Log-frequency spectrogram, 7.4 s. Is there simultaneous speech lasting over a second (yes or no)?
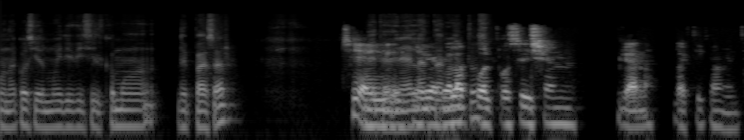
yes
